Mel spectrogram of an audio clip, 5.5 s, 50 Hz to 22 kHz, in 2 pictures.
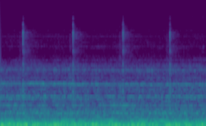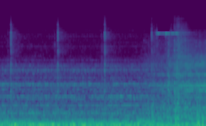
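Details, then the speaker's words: Diesel heater being converted to burn waste motor oil, starting on diesel: steady sharp fuel pump ticks about every 0.6 seconds over a low fan drone as the heater starts; normal pumping. "When I hear the fuel pump start clicking, I'm going to turn this valve on and drip some diesel in."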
